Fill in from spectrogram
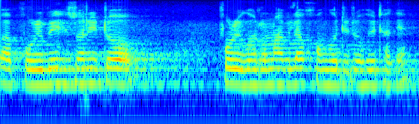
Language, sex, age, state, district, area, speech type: Assamese, female, 45-60, Assam, Majuli, urban, spontaneous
